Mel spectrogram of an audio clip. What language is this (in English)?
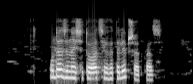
Belarusian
